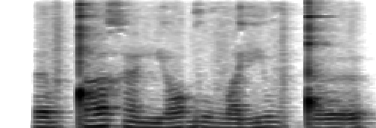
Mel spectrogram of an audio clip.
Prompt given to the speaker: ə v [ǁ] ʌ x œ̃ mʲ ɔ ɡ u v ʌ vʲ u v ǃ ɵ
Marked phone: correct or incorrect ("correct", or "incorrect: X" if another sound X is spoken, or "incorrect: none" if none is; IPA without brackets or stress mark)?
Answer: incorrect: ǃ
